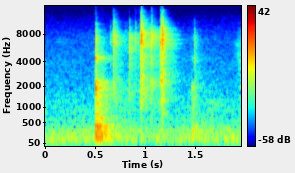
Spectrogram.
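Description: Cookie dough for cream cheese chocolate chip cookies scooped with an oversized scoop, giving a few quick clacking and scraping knocks against a bowl, close by, with short quiet pauses between.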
